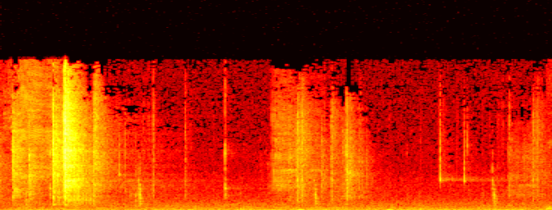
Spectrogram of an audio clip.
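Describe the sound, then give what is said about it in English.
A rocking chair creaks and rocks back as a person tries to sit up and get out of it, with several scattered wooden groans and squeaks at irregular intervals over a low rumbling background. No one speaks. “this rocking chair, it made me think like these people they did this before because every time I moved up, it would rock me.”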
